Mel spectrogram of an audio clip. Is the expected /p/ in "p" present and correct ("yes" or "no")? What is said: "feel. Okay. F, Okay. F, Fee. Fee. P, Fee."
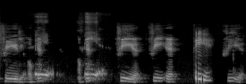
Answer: no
